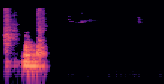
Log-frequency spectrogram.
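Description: A person's short, unintelligible vocal sound over a video call, about half a second long, with a sharp start.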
